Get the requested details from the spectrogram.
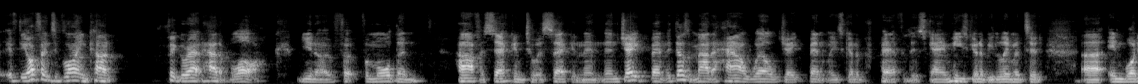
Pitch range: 130-185 Hz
